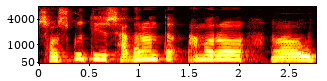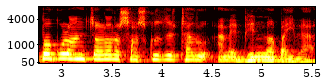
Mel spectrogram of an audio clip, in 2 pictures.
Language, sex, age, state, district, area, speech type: Odia, male, 30-45, Odisha, Bhadrak, rural, spontaneous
